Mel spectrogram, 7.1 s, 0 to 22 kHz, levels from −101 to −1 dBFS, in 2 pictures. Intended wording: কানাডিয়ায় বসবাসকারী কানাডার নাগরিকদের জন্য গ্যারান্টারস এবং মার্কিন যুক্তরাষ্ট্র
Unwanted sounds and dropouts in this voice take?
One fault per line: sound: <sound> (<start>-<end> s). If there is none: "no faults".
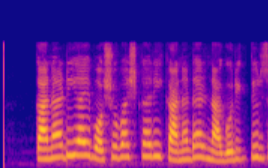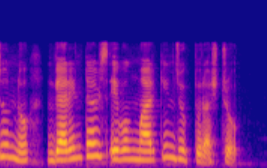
no faults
